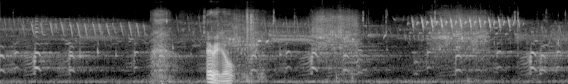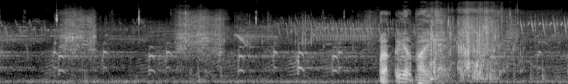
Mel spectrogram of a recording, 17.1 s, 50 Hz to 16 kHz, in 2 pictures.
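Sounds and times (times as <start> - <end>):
geese honking: 0.0 - 1.2, 3.1 - 5.6, 6.3 - 13.9
songbird trill: 0.0 - 17.0.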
